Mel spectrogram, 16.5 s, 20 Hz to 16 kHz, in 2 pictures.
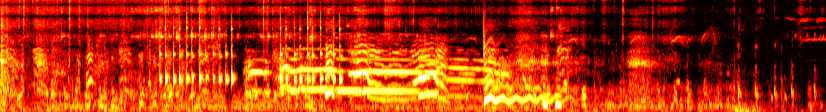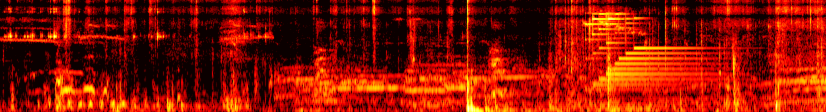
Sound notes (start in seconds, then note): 3.0 howling; 7.4 whispering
